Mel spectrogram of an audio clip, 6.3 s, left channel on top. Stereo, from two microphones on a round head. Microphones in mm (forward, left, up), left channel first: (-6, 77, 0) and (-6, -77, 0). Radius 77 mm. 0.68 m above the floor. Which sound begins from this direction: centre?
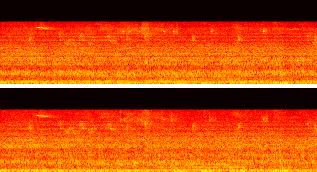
An insect, at 0.0 s.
